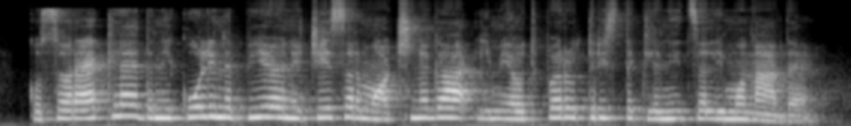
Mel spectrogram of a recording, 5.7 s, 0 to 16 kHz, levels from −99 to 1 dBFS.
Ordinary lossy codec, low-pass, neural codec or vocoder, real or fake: Opus, 24 kbps; 14.4 kHz; none; real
